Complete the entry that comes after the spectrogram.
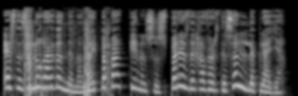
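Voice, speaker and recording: A woman's voice: very high-pitched, big pitch swings, brisk, heavily acted. A woman voicing a cheerful little girl hippo in a children's cartoon, playful and instructive in manner. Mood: eager, playful. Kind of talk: children's interactive cartoon dub. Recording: loud music behind. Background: music.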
